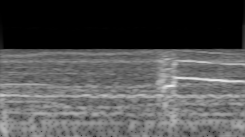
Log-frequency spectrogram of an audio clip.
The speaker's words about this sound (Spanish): Entre los negros rubarones que cubrían el cielo, surgía a intervalos la luna llena y los lobos aullaban, aullaban en el cementerio.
